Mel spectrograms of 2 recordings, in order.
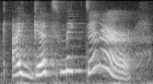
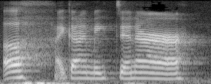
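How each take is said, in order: First: It is said with a cheerful, positive tone. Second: It is said with a reluctant, dreading tone.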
